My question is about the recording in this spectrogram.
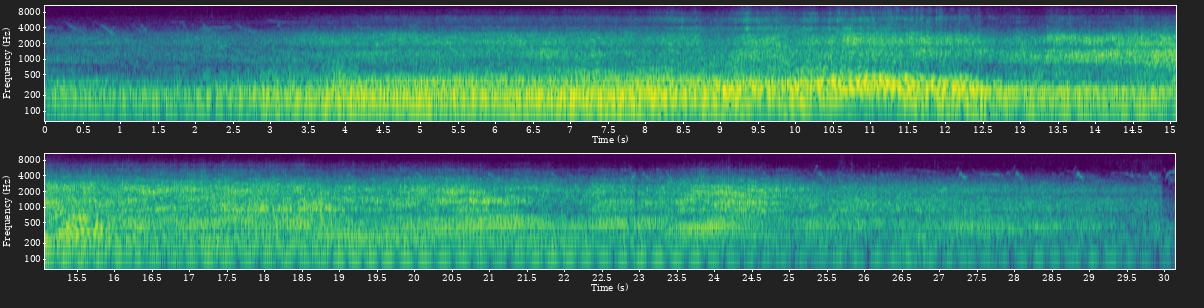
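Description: Twin-engine propeller aeroplane taking off: the engines run at full power, growing louder over the first few seconds as it comes down the grass strip and passes, then fading steadily as it climbs away.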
